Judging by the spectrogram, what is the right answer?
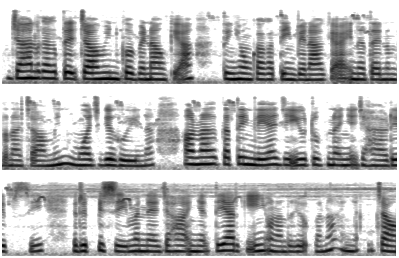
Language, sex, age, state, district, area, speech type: Santali, female, 18-30, West Bengal, Bankura, rural, spontaneous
